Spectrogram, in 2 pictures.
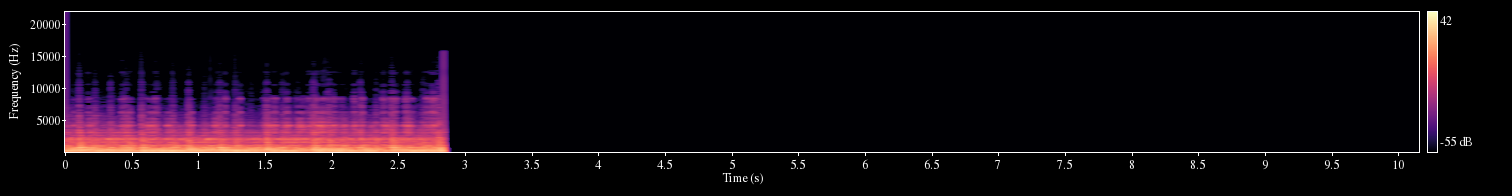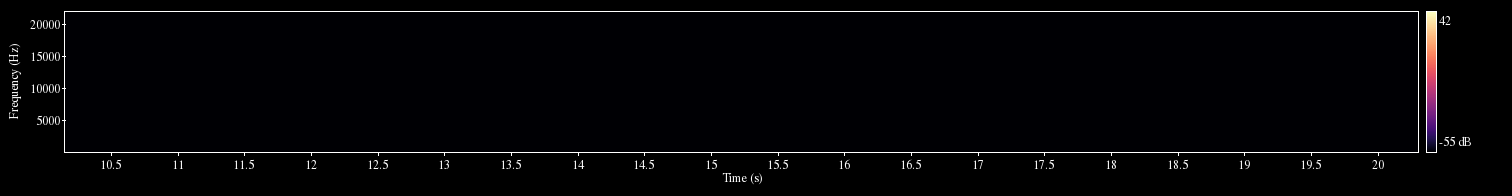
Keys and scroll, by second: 0.5 F9, 5.0 Escape, 11.7 ctrl+r, 13.5 ctrl+z, 14.4 ctrl+z, 17.1 F3, 17.4 Escape, 18.8 shift+F2, 19.8 F9.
